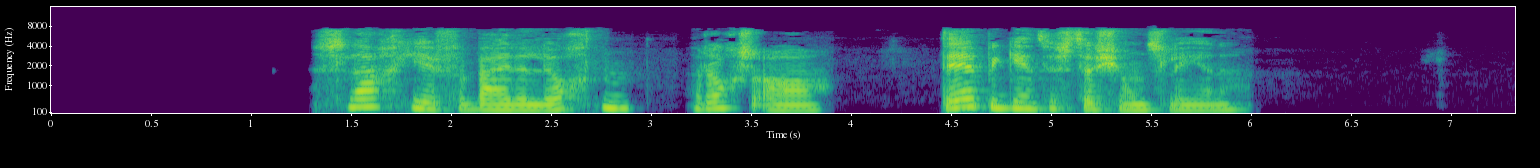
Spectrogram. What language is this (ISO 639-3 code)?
fry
